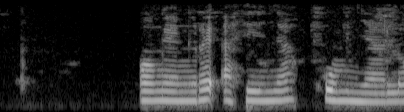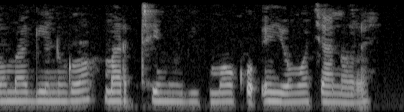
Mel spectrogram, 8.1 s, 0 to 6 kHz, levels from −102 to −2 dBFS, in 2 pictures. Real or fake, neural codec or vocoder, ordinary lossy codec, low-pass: real; none; none; 5.4 kHz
